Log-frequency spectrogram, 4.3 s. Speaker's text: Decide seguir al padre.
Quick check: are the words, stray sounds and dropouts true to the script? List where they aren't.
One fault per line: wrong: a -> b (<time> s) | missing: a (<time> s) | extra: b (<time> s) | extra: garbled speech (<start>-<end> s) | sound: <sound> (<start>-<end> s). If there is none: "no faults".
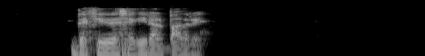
no faults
